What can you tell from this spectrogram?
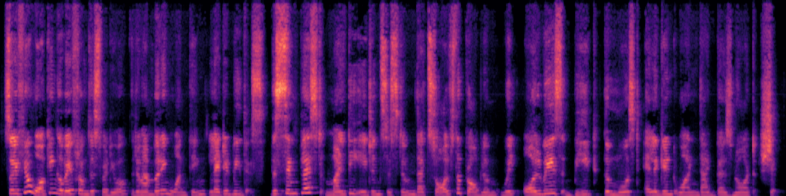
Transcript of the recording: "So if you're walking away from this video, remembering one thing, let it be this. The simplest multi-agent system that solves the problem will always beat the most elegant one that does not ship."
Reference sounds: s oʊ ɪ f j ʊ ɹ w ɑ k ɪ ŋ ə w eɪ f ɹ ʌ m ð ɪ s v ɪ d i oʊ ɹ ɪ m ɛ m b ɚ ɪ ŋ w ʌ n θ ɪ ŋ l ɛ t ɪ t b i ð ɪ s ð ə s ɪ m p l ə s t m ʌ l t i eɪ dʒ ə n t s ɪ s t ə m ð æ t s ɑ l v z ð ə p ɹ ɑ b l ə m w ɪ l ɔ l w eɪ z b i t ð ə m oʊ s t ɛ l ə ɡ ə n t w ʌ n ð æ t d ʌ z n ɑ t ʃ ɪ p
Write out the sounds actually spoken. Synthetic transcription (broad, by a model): s oʊ ɪ f j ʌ ɹ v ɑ k ɪ ŋ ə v eɪ f ɹ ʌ m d ɪ s v ɪ d i oʊ ɹ ɪ m ɛ m b ɚ ɪ ŋ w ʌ n t ɪ ŋ l ɛ t ɪ t b i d ɪ s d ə s ɪ m p l ə s t m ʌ l t i eɪ dʒ ə n t s ɪ s t ə m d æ t s ɑ l v z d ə p ɹ ɑ b l ə m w ɪ l ɔ l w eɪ z b i t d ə m oʊ s t ɛ l ə ɡ ə n t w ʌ n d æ t d ʌ z n ɑ t ʃ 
